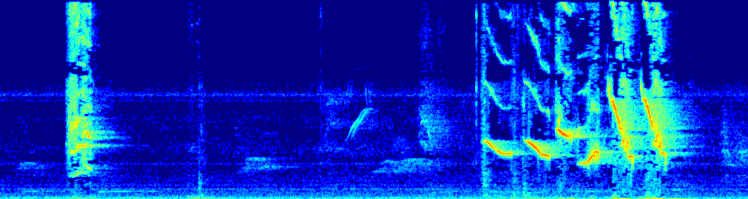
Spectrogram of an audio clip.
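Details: Double-collared seedeater singing live, a training recording for captive birds: after a lone sharp chip, a fast burst of high, clear whistled notes, each sliding downward, run together over about a second and a half, with little background.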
